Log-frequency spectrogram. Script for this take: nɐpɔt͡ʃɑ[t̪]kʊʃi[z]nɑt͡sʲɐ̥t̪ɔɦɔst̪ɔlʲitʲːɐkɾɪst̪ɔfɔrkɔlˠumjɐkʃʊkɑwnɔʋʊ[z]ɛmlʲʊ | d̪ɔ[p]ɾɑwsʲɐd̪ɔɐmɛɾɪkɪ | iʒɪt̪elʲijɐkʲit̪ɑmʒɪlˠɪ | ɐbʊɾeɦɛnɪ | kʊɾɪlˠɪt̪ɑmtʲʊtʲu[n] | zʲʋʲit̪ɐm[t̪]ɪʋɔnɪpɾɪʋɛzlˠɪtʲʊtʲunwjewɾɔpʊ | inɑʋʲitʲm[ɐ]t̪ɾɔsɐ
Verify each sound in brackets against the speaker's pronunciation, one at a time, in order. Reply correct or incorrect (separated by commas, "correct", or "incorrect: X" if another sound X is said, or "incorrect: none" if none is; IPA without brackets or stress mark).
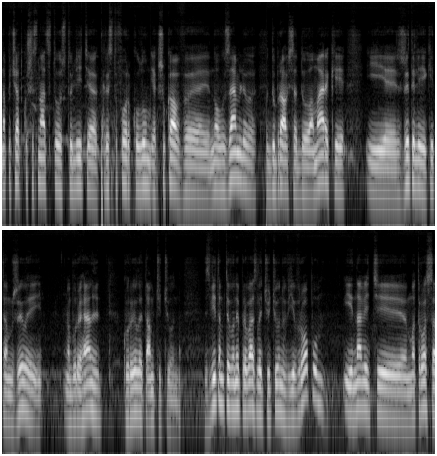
correct, incorrect: s, correct, incorrect: b, correct, correct, correct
